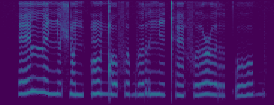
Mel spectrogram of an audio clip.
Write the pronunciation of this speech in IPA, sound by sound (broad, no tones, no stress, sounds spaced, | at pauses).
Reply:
e lː e ɲ ɯ ʃ ɾ õ ɲ k õ ŋ͡ǃ o f ɯ b ɯ r ɲ i kʰ ẽ f ɯ ɹ ɯ r pʼ u b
